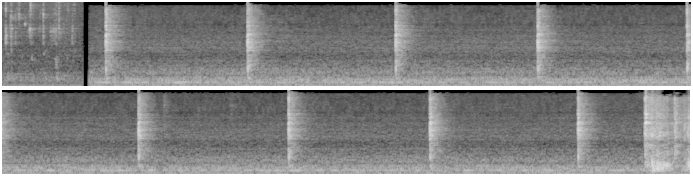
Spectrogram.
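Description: A metronome ticks at a slow, steady pace.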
